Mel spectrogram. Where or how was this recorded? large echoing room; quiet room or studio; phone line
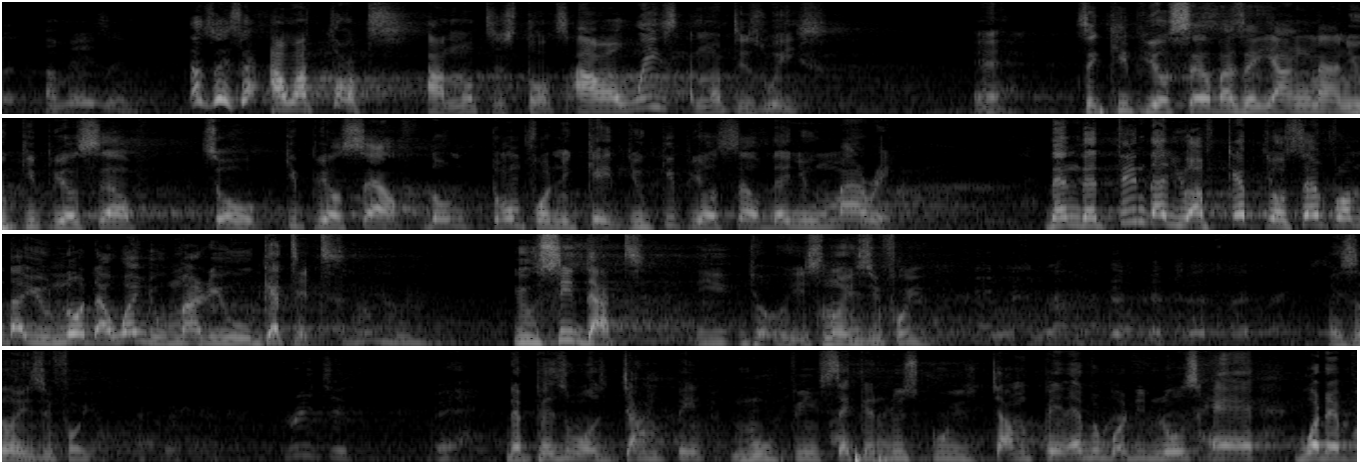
large echoing room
